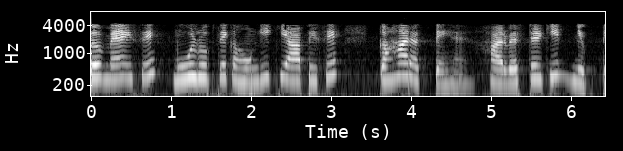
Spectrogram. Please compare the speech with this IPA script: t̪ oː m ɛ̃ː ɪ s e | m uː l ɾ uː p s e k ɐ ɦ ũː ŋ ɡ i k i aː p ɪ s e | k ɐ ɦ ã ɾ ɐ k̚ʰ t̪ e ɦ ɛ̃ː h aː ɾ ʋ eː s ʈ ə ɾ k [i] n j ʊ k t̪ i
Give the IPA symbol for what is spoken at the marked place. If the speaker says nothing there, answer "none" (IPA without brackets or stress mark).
i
